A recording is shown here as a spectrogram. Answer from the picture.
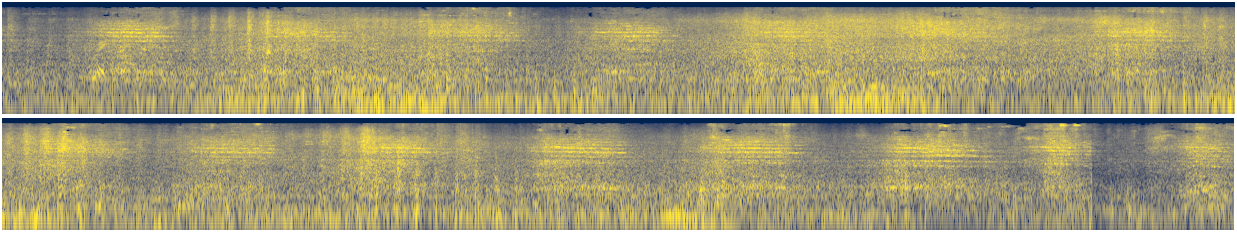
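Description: Canadian Pacific double-stack intermodal freight cars rolling past, their steel wheels running steadily on the rails with a clickety-clack that recurs about every one and a half seconds as the trucks pass.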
